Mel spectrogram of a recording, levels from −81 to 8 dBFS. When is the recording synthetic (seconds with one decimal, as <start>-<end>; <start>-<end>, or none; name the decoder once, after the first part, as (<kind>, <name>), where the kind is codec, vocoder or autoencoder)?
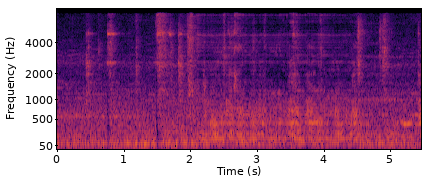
2.1-4.5 (vocoder, HiFi-GAN)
